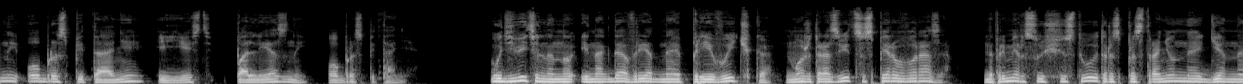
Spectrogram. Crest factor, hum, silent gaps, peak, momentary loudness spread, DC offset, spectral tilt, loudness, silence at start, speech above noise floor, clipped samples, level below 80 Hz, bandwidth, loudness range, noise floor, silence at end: 14 dB; none; 4.39-4.90 s; -2 dBFS; 10 LU; under 0.1%; -6 dB/octave; -16 LUFS; 0 s; over 75 dB; under 0.1%; -40 dBFS; 14 kHz; 6 LU; under -90 dBFS; 0 s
